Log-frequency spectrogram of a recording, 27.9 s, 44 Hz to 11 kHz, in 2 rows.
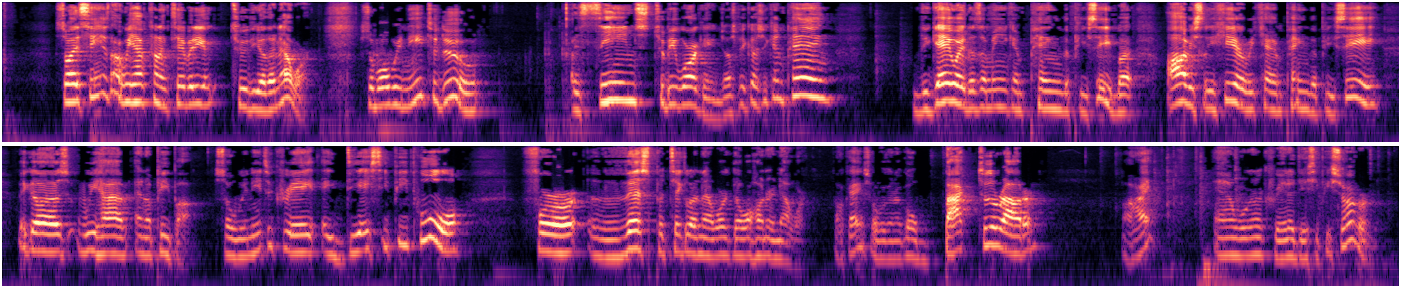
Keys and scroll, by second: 0.0-0.2 typing, 26.7-27.9 typing.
